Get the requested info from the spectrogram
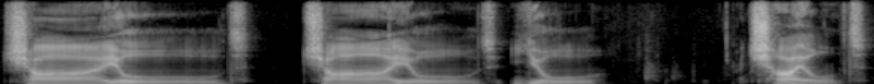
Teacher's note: there's also this Phantom Y sound happening in here it's just because it helps us get from the I to the L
